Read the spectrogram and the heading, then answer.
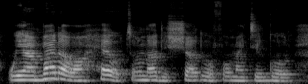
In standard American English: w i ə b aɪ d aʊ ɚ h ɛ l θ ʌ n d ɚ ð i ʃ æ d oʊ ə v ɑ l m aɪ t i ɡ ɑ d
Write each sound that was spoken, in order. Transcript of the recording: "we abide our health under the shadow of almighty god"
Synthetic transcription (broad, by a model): w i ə b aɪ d aʊ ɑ h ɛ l t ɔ n d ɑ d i ʃ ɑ d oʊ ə f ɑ m aɪ t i ɡ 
